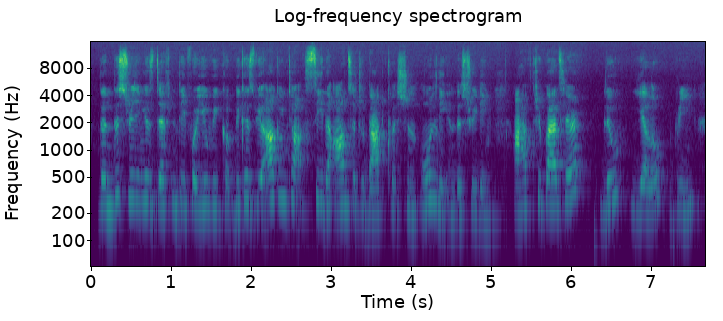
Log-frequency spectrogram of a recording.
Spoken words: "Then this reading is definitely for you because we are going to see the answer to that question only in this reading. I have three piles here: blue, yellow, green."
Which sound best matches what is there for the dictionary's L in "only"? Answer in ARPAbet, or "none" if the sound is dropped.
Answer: L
